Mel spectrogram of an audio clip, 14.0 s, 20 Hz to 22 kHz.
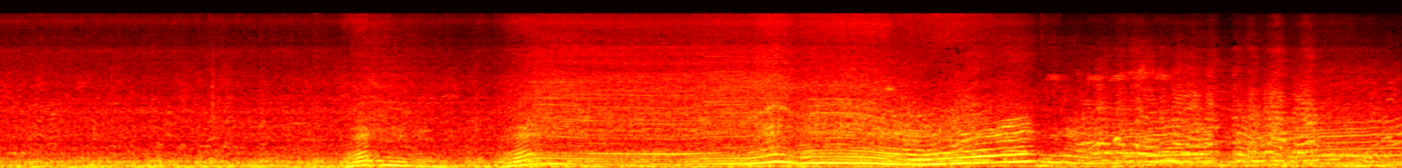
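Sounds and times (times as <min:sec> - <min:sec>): rally car engine revving: 0:03.1 - 0:14.0.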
